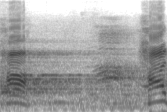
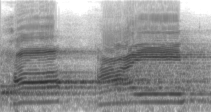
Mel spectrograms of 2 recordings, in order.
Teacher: عین عین، عین حلق کے درمیان والے حصے سے ادا ہوتا ہے، جس سے ہا ادا ہوتا ہے، ہا، ہا جس مخرج سے ادا ہوتا ہے اسی سے عین بھی ادا ہوتا ہے، یعنی کہ عین اور ہا یہ دونوں حلق کے درمیان والے حصے سے ادا ہوتے ہیں۔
